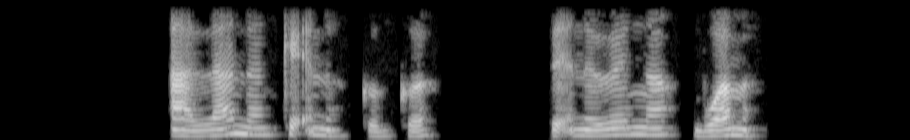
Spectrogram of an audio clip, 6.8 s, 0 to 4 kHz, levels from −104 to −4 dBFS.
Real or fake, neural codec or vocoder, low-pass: real; none; 3.6 kHz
